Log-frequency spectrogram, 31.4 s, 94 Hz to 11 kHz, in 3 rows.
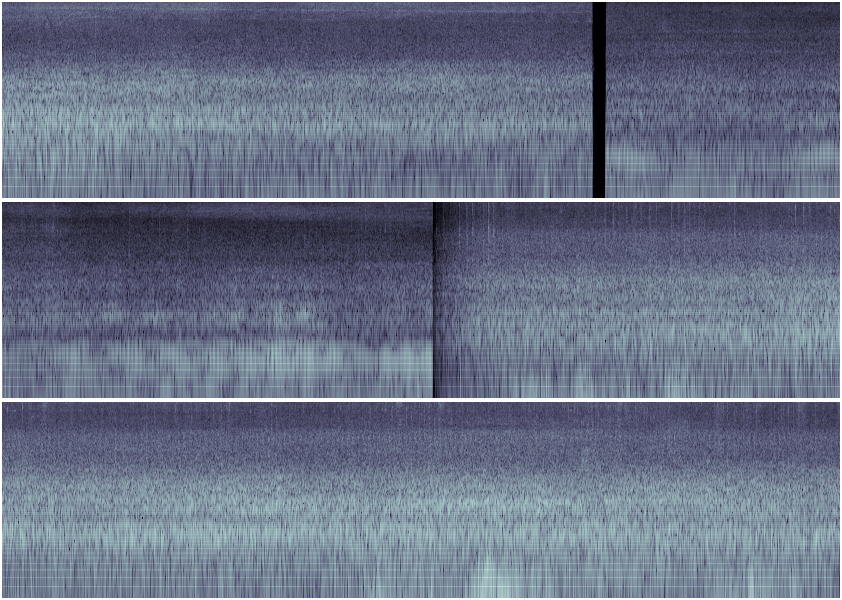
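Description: Aster Union Pacific FEF 4-8-4 live-steam model locomotive running on an elevated garden railway: a steady rush of steam and rolling wheels on the rails, a little louder near the end as it passes close. The sound breaks off abruptly twice, and between the breaks a steady low hum with several pitched tones takes over.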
